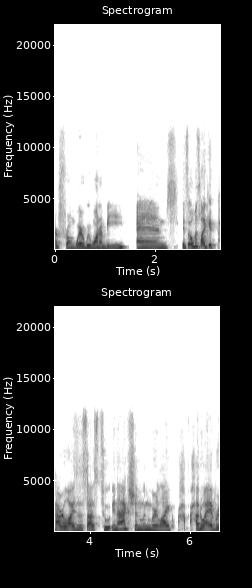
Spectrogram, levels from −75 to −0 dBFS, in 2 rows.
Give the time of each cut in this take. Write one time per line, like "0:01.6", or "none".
0:01.5
0:02.4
